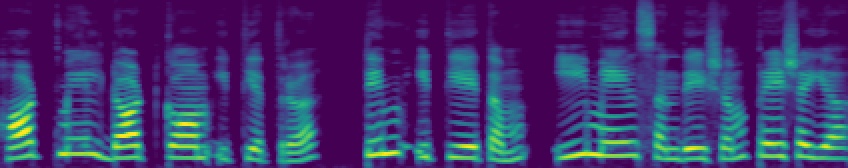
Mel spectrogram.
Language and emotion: Sanskrit, neutral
